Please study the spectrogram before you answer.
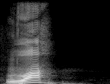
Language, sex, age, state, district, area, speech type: Goan Konkani, male, 18-30, Goa, Ponda, rural, read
